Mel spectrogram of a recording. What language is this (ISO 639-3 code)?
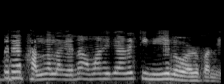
asm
